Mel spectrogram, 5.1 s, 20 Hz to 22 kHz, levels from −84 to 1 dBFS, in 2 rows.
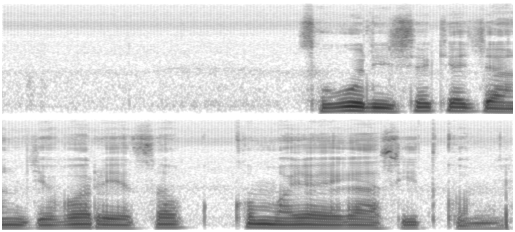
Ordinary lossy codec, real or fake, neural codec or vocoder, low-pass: none; real; none; none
